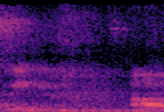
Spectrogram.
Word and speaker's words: Bui: The first one is called Chinese Ghost Stories We Tell Ourselves by Alex Bui. It's B-U-I. Alex, I think it's spelled A-L-Y-X.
